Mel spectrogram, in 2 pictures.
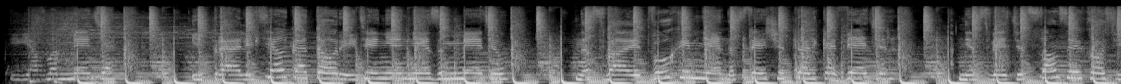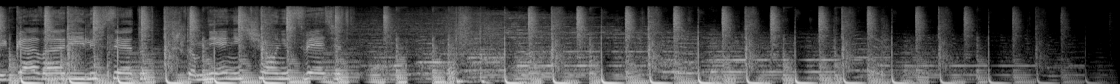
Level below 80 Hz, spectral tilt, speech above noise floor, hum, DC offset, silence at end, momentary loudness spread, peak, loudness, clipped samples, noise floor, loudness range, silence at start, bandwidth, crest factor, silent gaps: -18 dBFS; -4.5 dB/octave; 27 dB; none; under 0.1%; 0.25 s; 9 LU; 0 dBFS; -16 LUFS; under 0.1%; -41 dBFS; 6 LU; 0.1 s; 16.5 kHz; 14 dB; none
